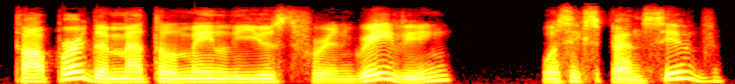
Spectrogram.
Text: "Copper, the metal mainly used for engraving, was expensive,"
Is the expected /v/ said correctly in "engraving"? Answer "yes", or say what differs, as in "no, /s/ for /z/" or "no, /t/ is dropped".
yes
